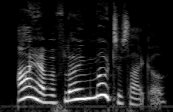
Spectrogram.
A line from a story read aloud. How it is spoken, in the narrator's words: exclaimed Sirius, eyes as bright as a little boy's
